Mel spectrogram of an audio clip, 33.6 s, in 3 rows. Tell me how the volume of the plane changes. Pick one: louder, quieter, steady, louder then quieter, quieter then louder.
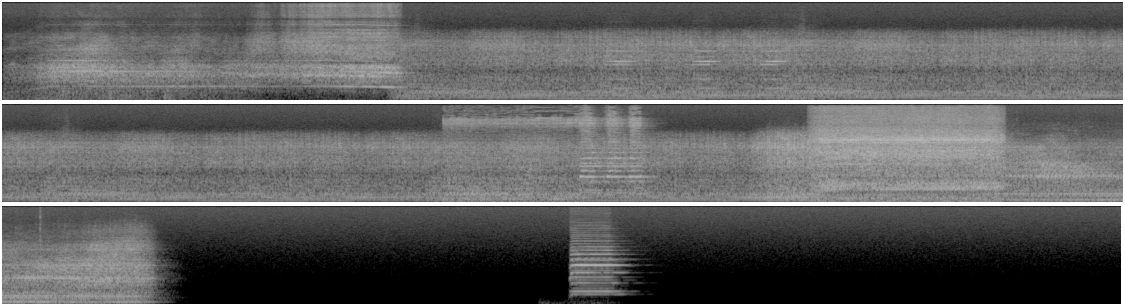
louder.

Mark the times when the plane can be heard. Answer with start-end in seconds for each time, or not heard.
0.0-23.9.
